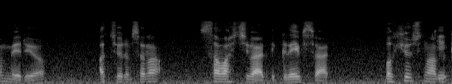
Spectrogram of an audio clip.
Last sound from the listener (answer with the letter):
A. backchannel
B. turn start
A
